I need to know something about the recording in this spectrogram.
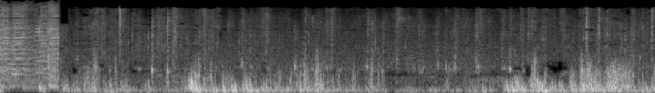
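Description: Music cuts off about half a second in; then horses' hooves clip-clop on a wet, muddy track, a run of sharp knocks, with bursts of low rumble about two seconds in and near the end.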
